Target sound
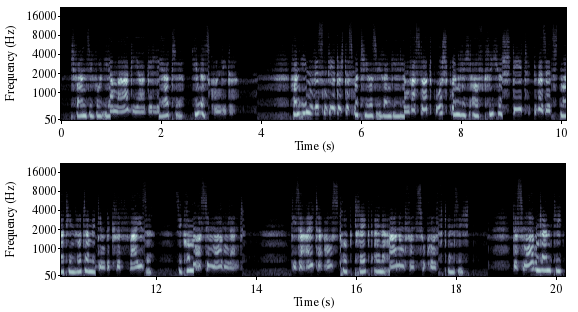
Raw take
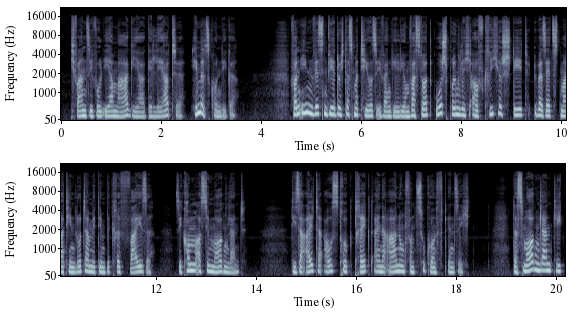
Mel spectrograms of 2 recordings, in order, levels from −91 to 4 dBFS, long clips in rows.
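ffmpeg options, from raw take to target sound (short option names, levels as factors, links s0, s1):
-af "lowpass=f=1600:t=q:w=15,afftfilt=real='re*gt(sin(2*PI*0.51*pts/sr)*(1-2*mod(floor(b*sr/1024/270),2)),0)':imag='im*gt(sin(2*PI*0.51*pts/sr)*(1-2*mod(floor(b*sr/1024/270),2)),0)':win_size=1024:overlap=0.75,volume=0.631"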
